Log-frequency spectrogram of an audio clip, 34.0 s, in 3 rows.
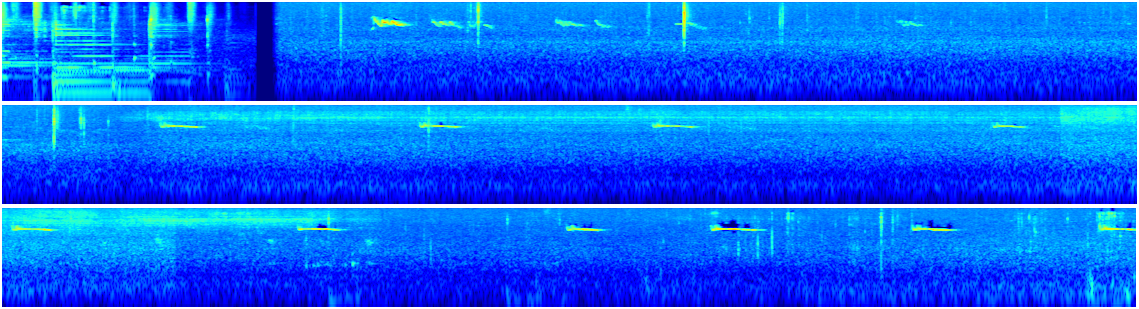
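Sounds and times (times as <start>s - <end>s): campfire crack: 2.8s - 33.6s
bird chirping: 12.9s - 14.0s, 25.4s - 26.5s, 28.3s - 28.8s, 29.8s - 30.4s, 31.8s - 32.3s, 33.7s - 34.0s.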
